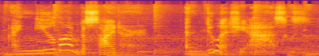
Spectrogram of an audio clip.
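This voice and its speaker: Female let's player, slightly low and very animated, playful and teasing, reads story text and comments over soft game music. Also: unhurried. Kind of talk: gaming commentary mixed with reading visual novel text aloud.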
